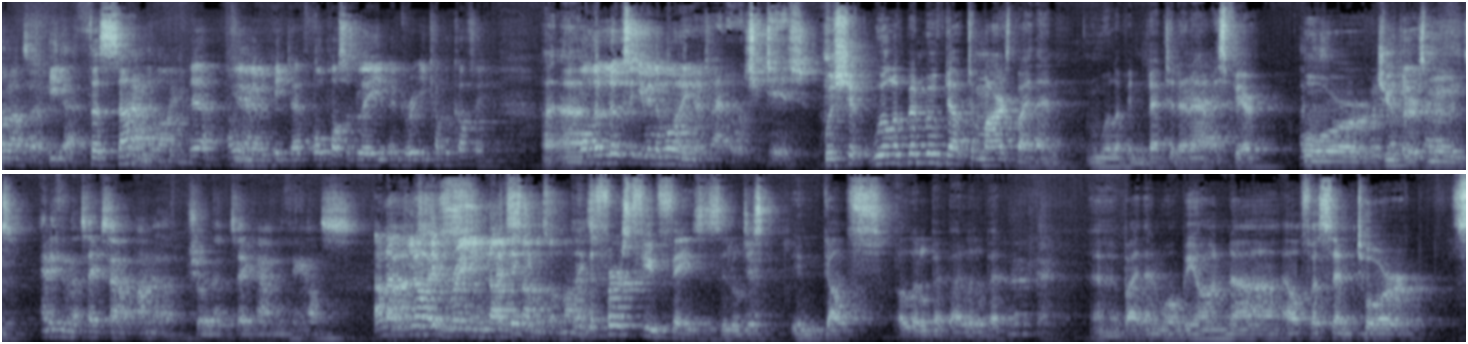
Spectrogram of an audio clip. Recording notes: Recorded backstage at The Junction, Cambridge (that's why it's all reverbie).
